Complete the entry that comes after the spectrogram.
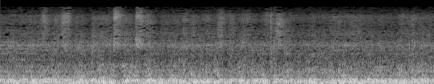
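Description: Passenger train running at speed, heard from inside the coach: a steady loud rumble with several short sharp clicks from the wheels and track.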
